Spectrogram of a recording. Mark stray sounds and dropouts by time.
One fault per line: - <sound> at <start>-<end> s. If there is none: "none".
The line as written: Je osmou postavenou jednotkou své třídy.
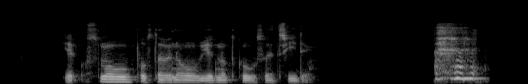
- laugh at 4.3-4.9 s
